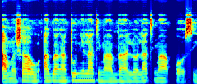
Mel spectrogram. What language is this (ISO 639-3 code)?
yor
